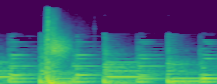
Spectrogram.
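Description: Background music with a run of pitched notes, cut through about half a second in by a single loud, sharp whack.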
